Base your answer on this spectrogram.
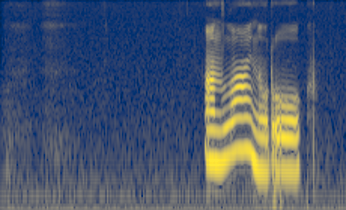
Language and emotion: Russian, sad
